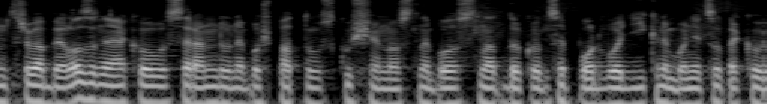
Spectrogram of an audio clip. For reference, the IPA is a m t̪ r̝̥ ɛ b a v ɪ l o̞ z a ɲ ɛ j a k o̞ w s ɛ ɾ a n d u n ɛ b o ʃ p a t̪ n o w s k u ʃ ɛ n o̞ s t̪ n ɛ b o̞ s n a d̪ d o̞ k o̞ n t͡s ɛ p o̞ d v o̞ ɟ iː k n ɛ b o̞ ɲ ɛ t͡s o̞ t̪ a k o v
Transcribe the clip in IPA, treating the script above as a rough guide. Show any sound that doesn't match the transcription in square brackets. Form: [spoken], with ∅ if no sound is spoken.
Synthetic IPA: a m t̪ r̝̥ ɛ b a [b] ɪ l o̞ z a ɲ ɛ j a k o̞ w s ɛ ɾ a n d u n ɛ b o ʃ p a t̪ n o w s k u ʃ ɛ n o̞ s t̪ n ɛ b o̞ s n a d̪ d o̞ k o̞ n t͡s ɛ p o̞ d v o̞ ɟ iː k n ɛ b o̞ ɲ ɛ t͡s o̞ t̪ a k o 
